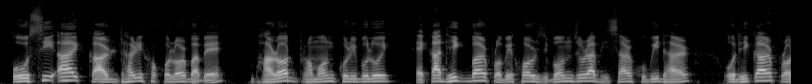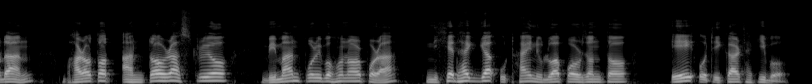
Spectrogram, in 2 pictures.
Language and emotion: Assamese, neutral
